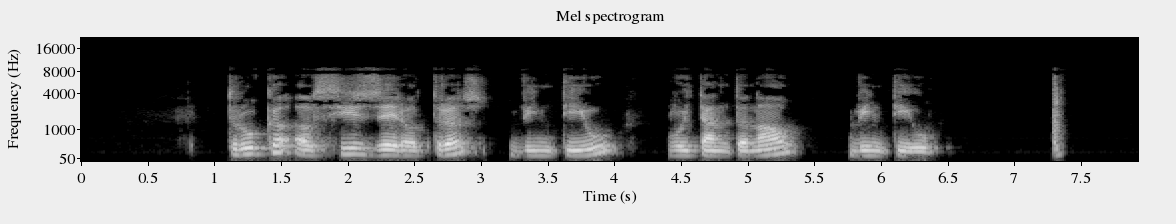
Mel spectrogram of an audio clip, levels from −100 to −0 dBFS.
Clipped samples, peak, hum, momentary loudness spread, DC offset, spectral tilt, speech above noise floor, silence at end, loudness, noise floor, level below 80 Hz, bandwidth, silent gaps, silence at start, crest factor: under 0.1%; -4 dBFS; none; 15 LU; under 0.1%; -5.5 dB/octave; over 69 dB; 0.6 s; -22 LUFS; under -90 dBFS; -74 dBFS; 9 kHz; none; 1.1 s; 20 dB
